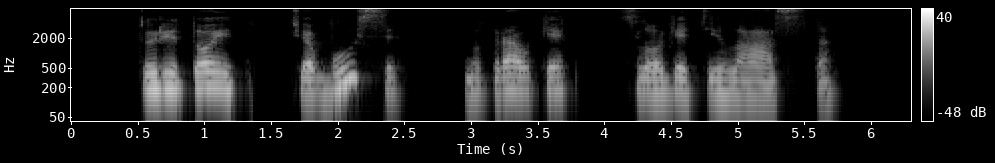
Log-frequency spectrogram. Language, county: Lithuanian, Kaunas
